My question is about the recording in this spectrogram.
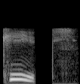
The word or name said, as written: Keats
